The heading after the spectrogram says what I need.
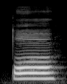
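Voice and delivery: طا with a thick emphatic ta; isolated heavy طا. Shown as a demonstration. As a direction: demo of the emphatic ط in طا. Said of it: "والطاء من الحروف المفخمة".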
